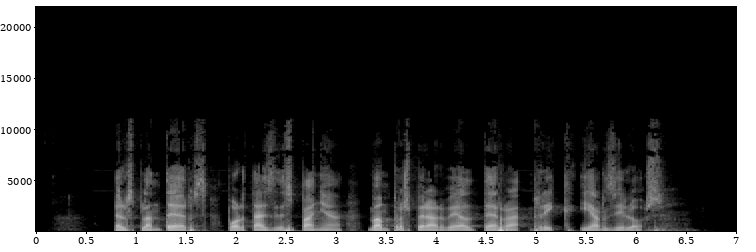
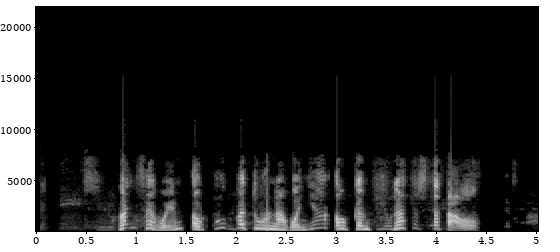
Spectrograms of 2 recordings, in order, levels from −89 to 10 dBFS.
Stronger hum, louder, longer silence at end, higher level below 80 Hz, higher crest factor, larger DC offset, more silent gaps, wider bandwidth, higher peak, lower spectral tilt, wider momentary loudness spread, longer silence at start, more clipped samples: neither; second, -22 LUFS vs -17 LUFS; about the same, 0.7 s vs 0.65 s; first, -38 dBFS vs -60 dBFS; about the same, 22 dB vs 18 dB; neither; second, none vs 1.49-1.53 s; first, 11 kHz vs 7.8 kHz; about the same, 0 dBFS vs 0 dBFS; first, -6.5 dB/octave vs -3.5 dB/octave; first, 10 LU vs 7 LU; about the same, 0.8 s vs 0.8 s; neither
